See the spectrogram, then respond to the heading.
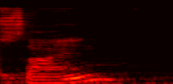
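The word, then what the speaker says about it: sign: अब जी में देखते हैं, जी साइलेंट है इसमें तो साइन।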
